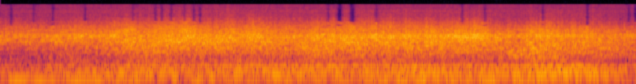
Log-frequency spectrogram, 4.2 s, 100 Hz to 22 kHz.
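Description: A 1940-era RAF fighter plane takes off with its engine at full throttle, a loud, continuous propeller-engine roar that holds steady and dense for several seconds.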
